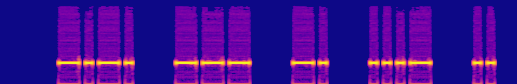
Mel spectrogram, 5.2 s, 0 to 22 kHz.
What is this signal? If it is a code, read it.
Morse code, heard as a keyed tone, about 18 wpm, spaced as for 12 wpm, 1000 Hz. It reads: CONVI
